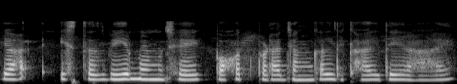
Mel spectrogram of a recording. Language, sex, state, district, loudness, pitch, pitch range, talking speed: Hindi, female, Uttar Pradesh, Lalitpur, -19 LUFS, 230 Hz, 220-245 Hz, 170 wpm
